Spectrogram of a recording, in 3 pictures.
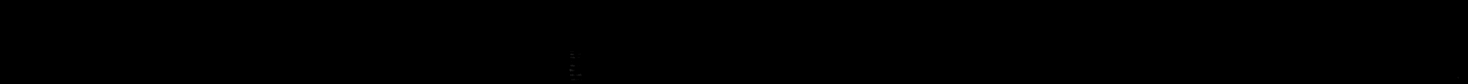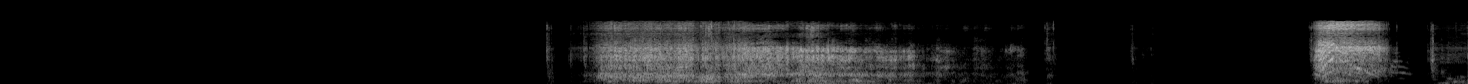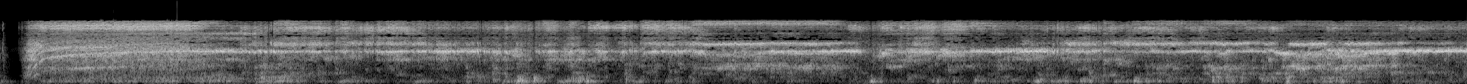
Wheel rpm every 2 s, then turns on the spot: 0, 0, 0, 0, 0, 0, 0, 0, 0, 0, 10, 20, 10, 10, 40, 210, 230, 230, 220, 230, 230, 220.
20-24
